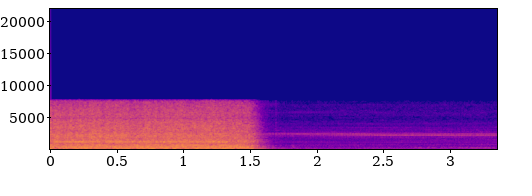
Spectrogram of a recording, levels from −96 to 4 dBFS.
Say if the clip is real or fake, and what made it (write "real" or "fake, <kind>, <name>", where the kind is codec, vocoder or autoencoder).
fake, vocoder, Vocos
